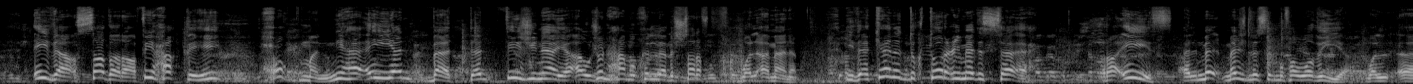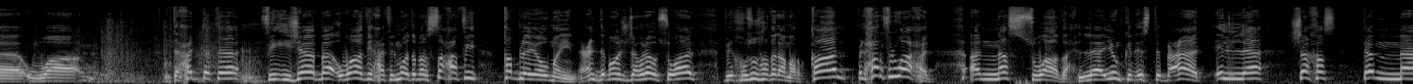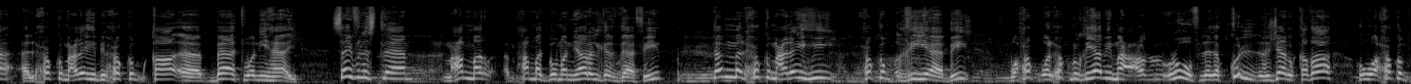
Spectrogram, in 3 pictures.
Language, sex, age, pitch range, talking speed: Arabic, male, 40-59, 215-285 Hz, 105 wpm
